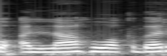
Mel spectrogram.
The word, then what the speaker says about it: अल्लाहु अकबर: थोड़ा सा तजवीद के हवाले से बात करूं तो अल्लाहू अकबर कैसे पढ़ना है?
